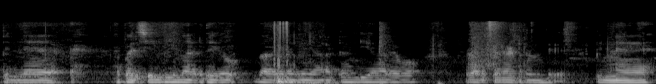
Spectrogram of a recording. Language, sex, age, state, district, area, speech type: Malayalam, male, 30-45, Kerala, Wayanad, rural, spontaneous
